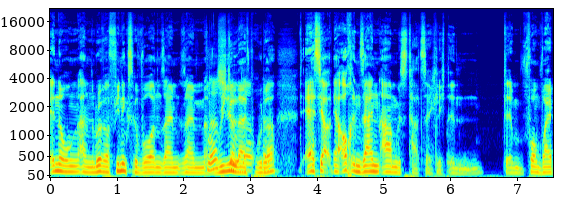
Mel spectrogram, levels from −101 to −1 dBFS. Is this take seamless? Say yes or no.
no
